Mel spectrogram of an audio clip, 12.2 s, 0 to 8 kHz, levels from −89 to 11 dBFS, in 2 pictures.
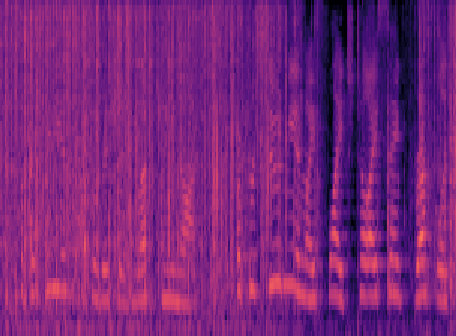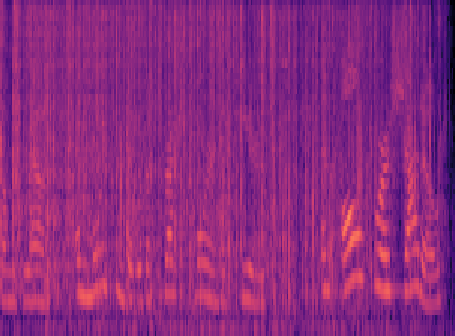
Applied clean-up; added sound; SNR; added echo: none; Coin (dropping); 2 dB; none.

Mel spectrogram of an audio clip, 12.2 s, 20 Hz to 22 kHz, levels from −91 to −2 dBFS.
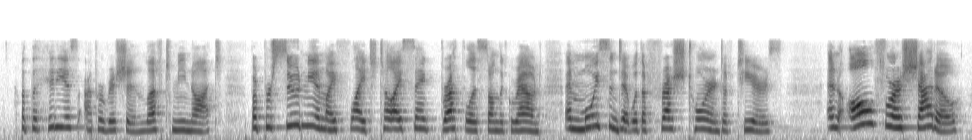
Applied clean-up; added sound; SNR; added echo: none; none; none; none.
